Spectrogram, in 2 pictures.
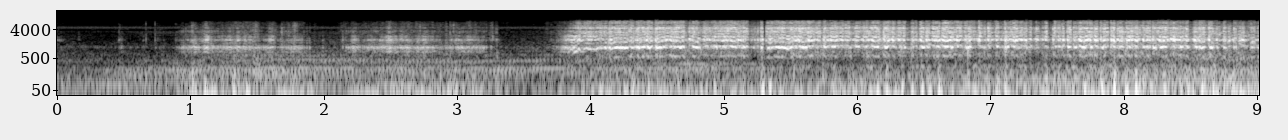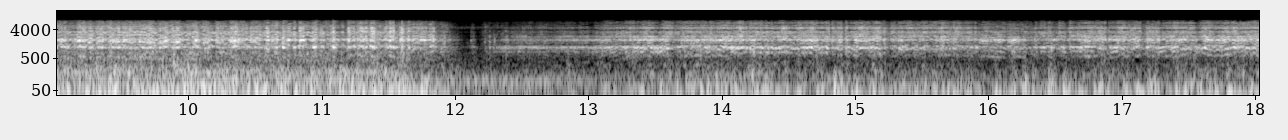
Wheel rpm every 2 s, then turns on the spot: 20, 30, 140, 170, 160, 140, 50, 80, 80.
0-2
